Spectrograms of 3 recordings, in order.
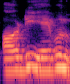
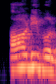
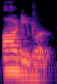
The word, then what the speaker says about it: audible: এই যে অডিবল কথাটা কিন্তু আমি অডিয়েবল বলি নাই, অডিবল বলেছি, উচ্চারণটা কিন্তু সঠিক অডিবল।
